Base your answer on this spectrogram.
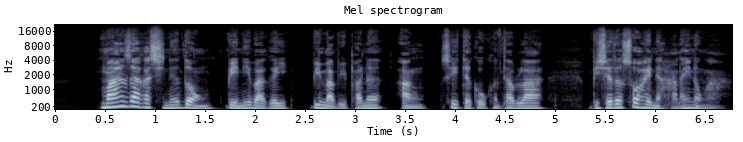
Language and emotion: Bodo, fearful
